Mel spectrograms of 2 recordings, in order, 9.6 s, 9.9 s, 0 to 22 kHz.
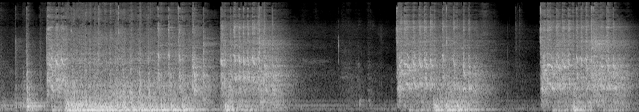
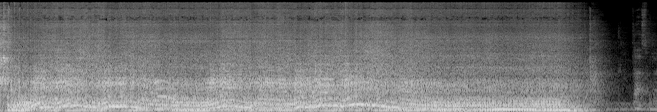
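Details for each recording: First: Four-cylinder track bike that won't start, cranked after an HT lead to coil B was replaced and spark was confirmed. Repeated few-second bursts of cranking with no catch. Owners suspect fuel delivery, and are unsure about cylinder 4. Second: 1995 ZX6R four-cylinder after its carbs and pilot jets were cleaned again: the engine fires cleanly and revs up and down freely several times with no stumble, running healthy.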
